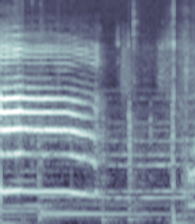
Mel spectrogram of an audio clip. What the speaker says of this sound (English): How my deaf cat demands attention.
